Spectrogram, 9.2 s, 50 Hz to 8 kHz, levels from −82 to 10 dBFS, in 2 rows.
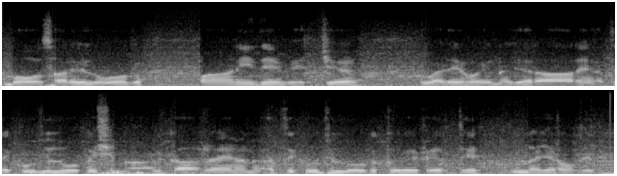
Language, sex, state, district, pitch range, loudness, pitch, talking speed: Punjabi, male, Punjab, Fazilka, 110-115 Hz, -13 LUFS, 110 Hz, 170 wpm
